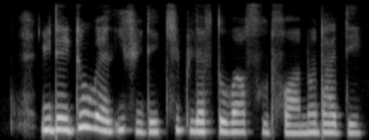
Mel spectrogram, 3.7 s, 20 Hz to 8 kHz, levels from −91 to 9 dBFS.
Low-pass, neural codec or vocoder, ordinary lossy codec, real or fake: 7.2 kHz; autoencoder, 48 kHz, 32 numbers a frame, DAC-VAE, trained on Japanese speech; none; fake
